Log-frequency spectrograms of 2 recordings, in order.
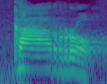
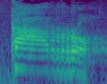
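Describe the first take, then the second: No difference in how they are said.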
